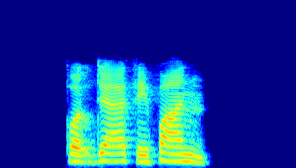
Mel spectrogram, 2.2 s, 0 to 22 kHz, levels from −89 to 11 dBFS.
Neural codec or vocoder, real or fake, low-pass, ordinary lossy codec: codec, 16 kHz, 0.5 kbps, FunCodec, trained on LibriTTS, 25 frames a second; fake; 5.4 kHz; none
